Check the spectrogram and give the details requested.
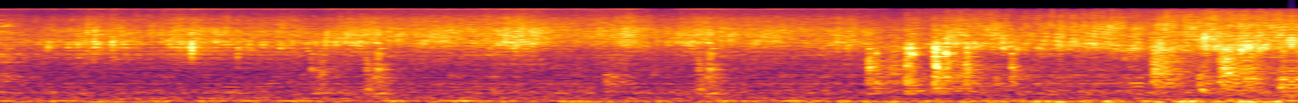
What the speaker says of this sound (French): on va faire cuire le foie gras qu'on a déjà assaisonné. Et surtout on prend une poêle sans matière grasse.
